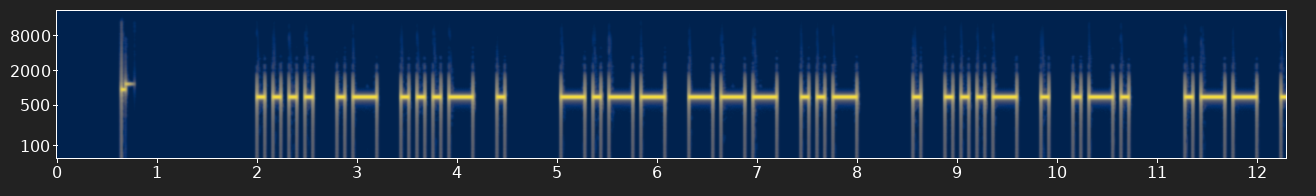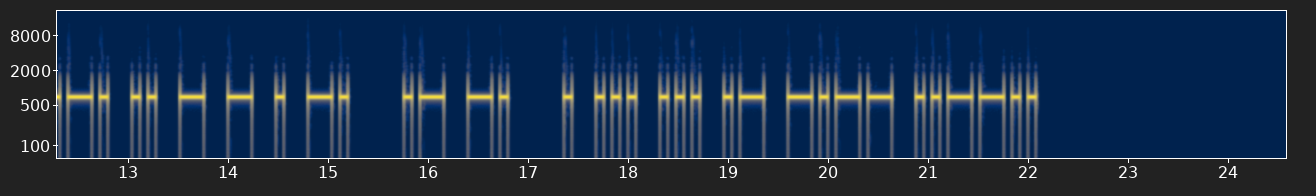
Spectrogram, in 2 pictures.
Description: Morse code, heard as a keyed tone, about 15 wpm, 700 Hz. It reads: HAVE YOU EVER WRITTEN AN ESSAY?
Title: Sentences from Top 1500 Words 15wpm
